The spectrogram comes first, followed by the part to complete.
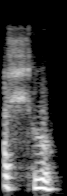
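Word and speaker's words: aśru: So, for example, ashru, it's a short a, but the syllable itself is heavy. It's two matras, two measures. Ashru. So in theory, you take double the length of time to say ash as you do to take ru. Ashru.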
